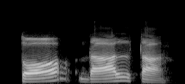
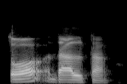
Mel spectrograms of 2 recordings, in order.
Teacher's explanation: জিভের আগা এবং সামনের উপরের দুই দাঁতের গলার সাথে লাগিয়ে উচ্চারিত হয়।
